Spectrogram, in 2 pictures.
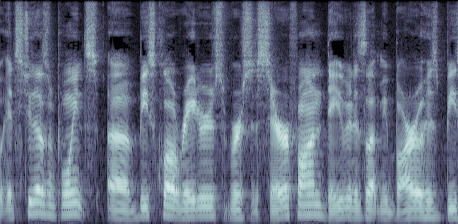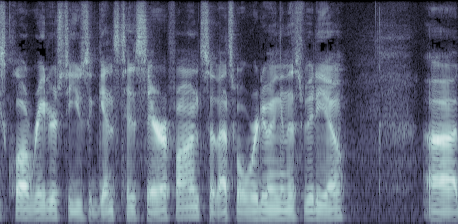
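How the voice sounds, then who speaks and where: A man's voice: fairly low pitch, pushed and bright. A man hosting a tabletop wargaming channel, chatting casually and informally to his viewers. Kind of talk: casual vlog talk to camera.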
